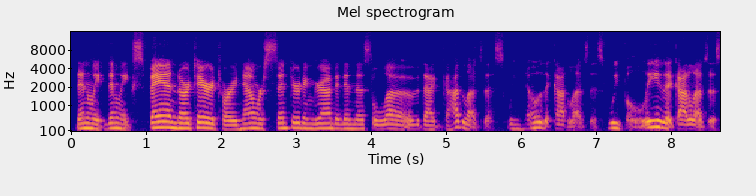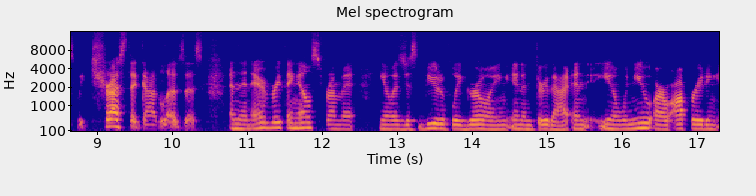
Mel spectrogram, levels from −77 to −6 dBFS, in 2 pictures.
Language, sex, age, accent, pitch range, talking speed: English, female, 20-39, American, 155-180 Hz, 210 wpm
